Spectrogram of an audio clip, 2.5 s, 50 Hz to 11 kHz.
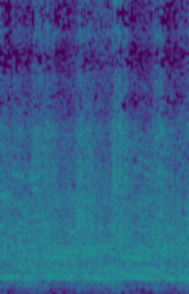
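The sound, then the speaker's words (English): A steady roar of a 2006–2008 Ring of Honor (ROH) wrestling arena crowd cheering and shouting during a Bryan Danielson match, loud and continuous throughout with no break, a dense wash of many voices and no single speaker standing out. “I like how into it the crowd is.”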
